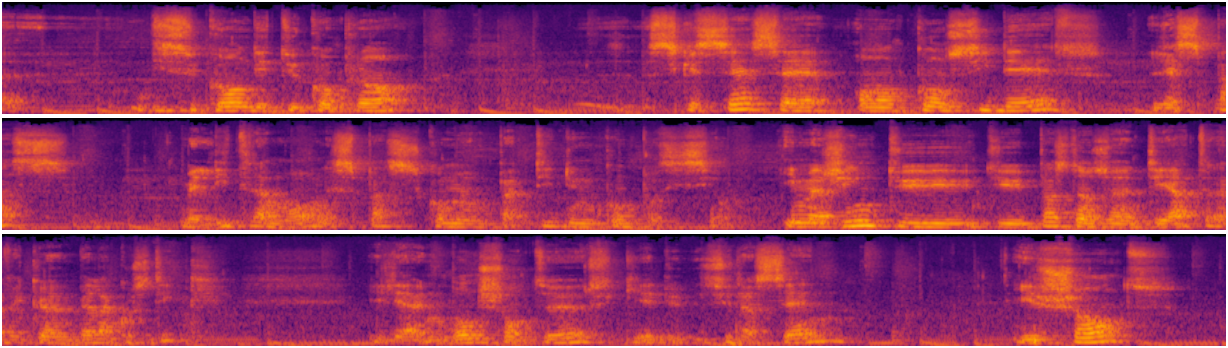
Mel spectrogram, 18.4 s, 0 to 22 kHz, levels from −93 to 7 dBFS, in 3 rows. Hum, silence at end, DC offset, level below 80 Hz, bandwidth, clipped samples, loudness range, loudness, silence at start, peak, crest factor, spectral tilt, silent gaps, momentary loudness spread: none; 0 s; under 0.1%; -44 dBFS; 19.5 kHz; under 0.1%; 6 LU; -17 LUFS; 0 s; -2 dBFS; 18 dB; -2.5 dB/octave; none; 20 LU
